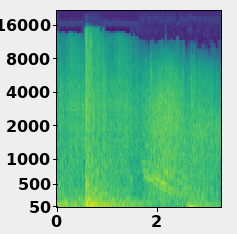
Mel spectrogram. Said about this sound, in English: Montgomery launches his offensive with a preliminary artillery barrage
